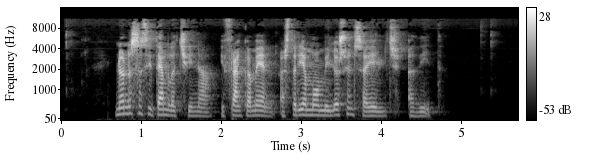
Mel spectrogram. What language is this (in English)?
Catalan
